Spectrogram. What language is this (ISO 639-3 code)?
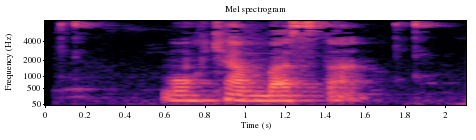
fas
